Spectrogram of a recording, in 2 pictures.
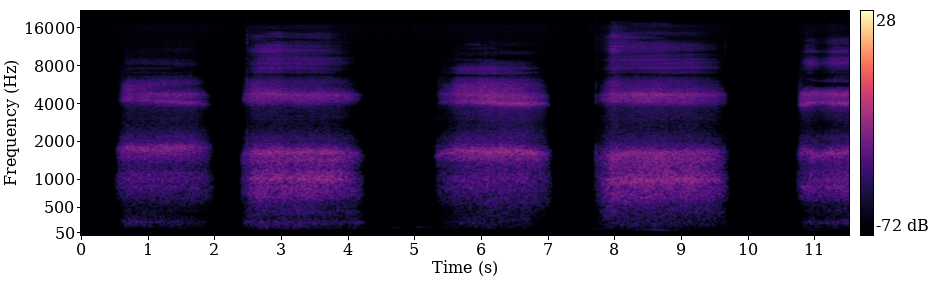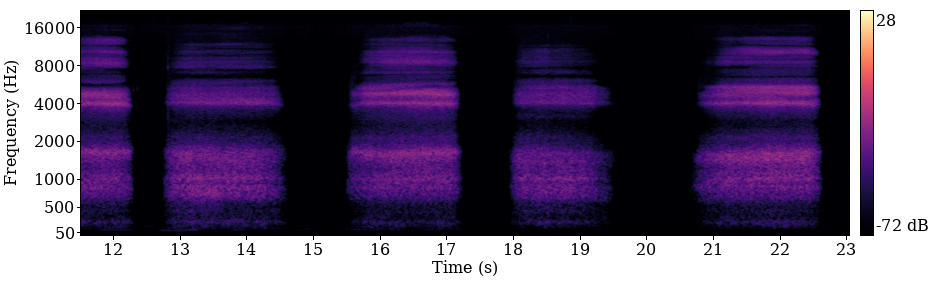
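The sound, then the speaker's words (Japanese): Deep, slow breaths during a relaxation massage: nine long, airy breaths, each lasting a second or two, separated by short silences and evenly paced at a soft level. “じゃあもう一度 深呼吸。”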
